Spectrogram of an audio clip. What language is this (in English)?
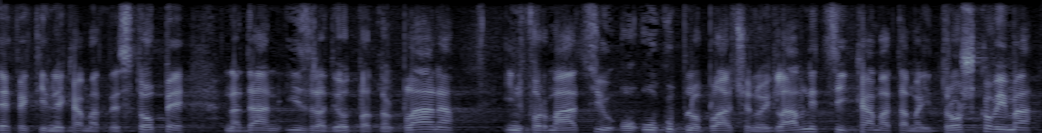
Croatian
